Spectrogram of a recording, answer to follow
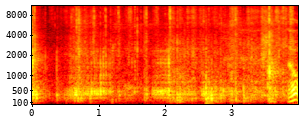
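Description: Folding knife blade cutting through the packing tape along the edge of a cardboard box: an irregular run of scratching and small crackling clicks, with light knocks as the box is handled.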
